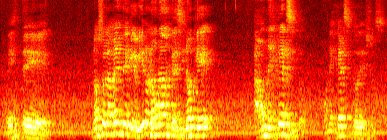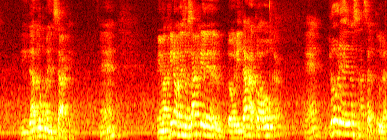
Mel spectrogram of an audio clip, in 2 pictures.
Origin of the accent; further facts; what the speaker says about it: Argentina; moved away; also born or lived in Chiriquí, Panama; Yo soy de Argentina, pero por nueve años viví en Chiriquí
